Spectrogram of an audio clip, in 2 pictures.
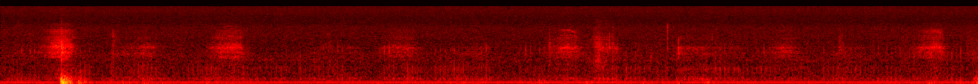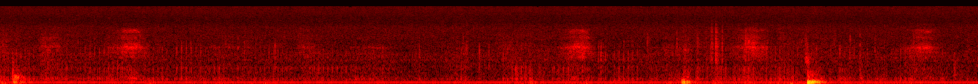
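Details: Continuous low rumbling purr from an Asian leopard cat, faint airy breaths recurring at intervals, and a handful of sudden clicks or bumps near the start and end.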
